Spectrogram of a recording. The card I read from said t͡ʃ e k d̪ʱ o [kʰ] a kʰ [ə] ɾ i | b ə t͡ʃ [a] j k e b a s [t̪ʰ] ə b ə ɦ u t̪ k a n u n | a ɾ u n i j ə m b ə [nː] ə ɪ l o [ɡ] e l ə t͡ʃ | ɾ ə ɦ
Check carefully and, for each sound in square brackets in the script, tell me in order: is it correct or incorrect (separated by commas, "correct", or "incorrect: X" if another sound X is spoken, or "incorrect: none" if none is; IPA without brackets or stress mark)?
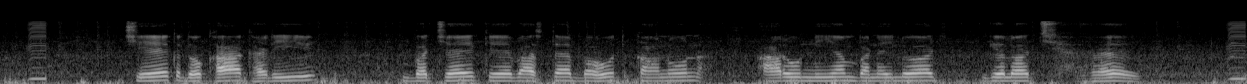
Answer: correct, correct, incorrect: ə, incorrect: t̪, incorrect: n, correct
